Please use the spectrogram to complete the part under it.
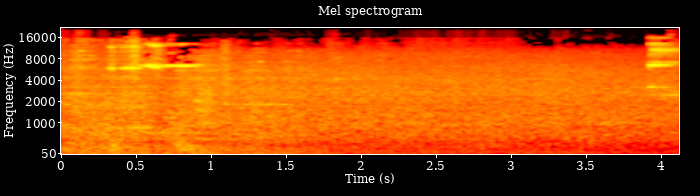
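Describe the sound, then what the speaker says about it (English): Train ambience from the Final Fantasy Lightning Returns video game: a steady, quiet rumbling wash with a slightly busier start, holding evenly throughout, with a brief brighter sound near the end and no talk. "The train will leave shortly."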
